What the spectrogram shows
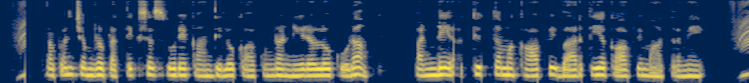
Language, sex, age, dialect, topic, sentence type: Telugu, female, 18-24, Central/Coastal, agriculture, statement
